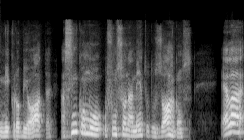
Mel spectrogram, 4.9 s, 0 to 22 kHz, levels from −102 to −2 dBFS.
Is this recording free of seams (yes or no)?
no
